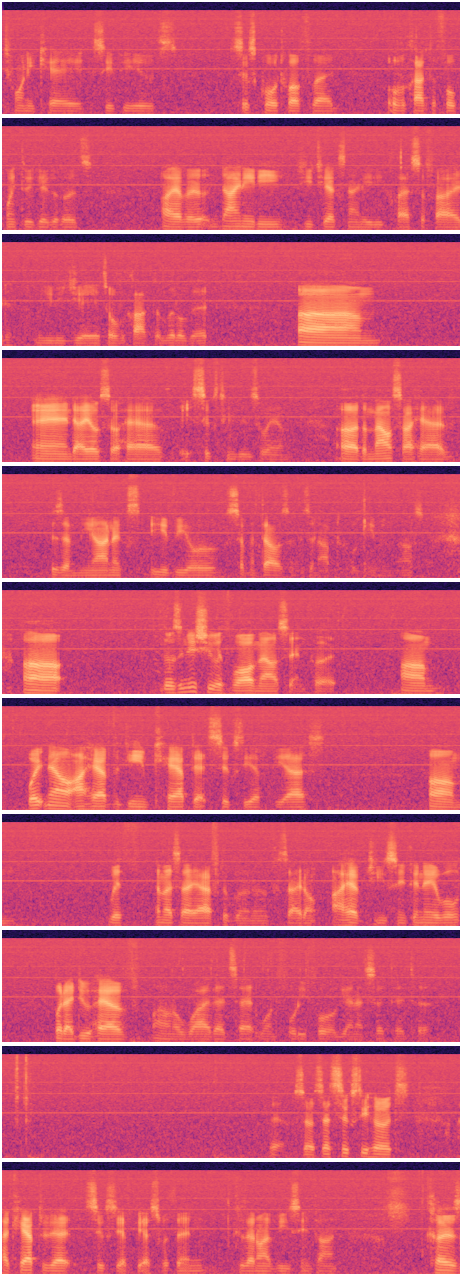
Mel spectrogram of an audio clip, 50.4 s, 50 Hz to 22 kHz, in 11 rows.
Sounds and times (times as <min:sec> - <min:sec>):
Speech: 0:00.0 - 0:05.5, 0:06.2 - 0:11.2, 0:12.1 - 0:13.0, 0:14.0 - 0:23.5, 0:24.4 - 0:26.2, 0:26.9 - 0:30.7, 0:31.8 - 0:32.2, 0:33.1 - 0:41.0, 0:43.9 - 0:49.2, 0:50.0 - 0:50.3.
